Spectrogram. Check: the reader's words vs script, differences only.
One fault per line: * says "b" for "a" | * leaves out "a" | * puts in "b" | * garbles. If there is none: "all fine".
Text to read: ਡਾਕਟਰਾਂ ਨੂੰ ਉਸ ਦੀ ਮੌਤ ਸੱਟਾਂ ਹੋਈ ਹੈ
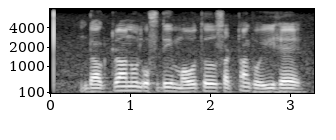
all fine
